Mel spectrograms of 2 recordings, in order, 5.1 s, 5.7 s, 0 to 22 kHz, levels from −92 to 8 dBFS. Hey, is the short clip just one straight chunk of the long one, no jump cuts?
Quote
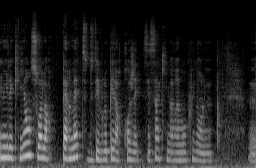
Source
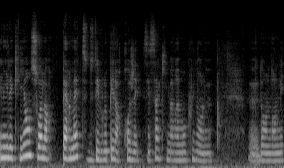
yes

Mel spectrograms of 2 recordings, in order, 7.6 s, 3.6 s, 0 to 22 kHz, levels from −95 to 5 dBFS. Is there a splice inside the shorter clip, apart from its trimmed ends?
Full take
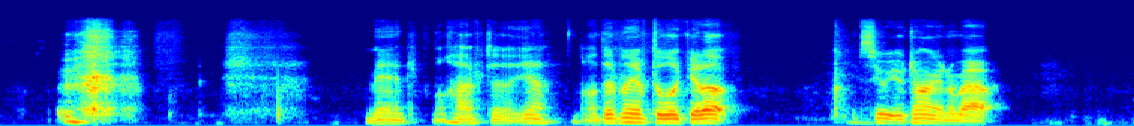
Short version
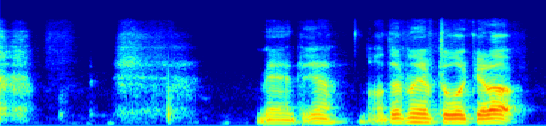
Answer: yes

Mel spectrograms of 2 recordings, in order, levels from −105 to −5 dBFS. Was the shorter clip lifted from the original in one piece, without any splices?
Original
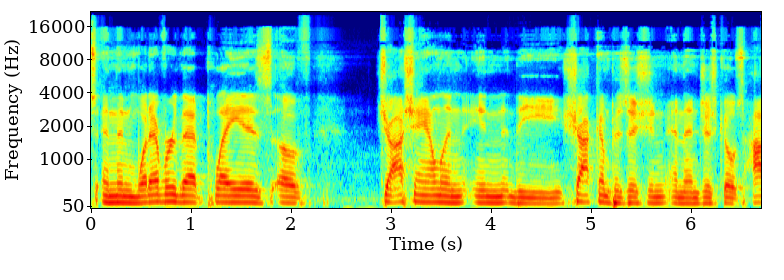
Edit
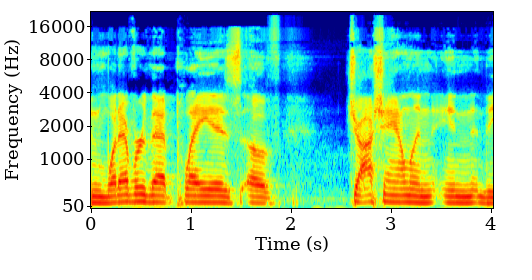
yes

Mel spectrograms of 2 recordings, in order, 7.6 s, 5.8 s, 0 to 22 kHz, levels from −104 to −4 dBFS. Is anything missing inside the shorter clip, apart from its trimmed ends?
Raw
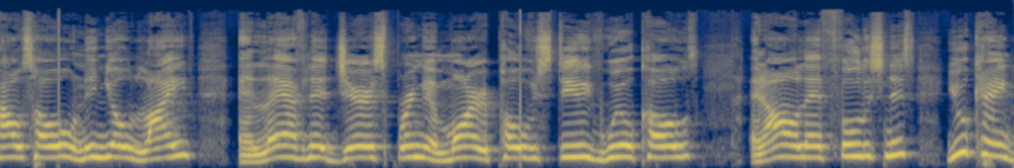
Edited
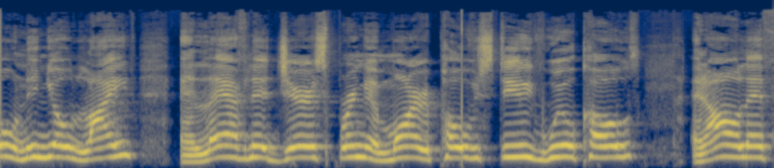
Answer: no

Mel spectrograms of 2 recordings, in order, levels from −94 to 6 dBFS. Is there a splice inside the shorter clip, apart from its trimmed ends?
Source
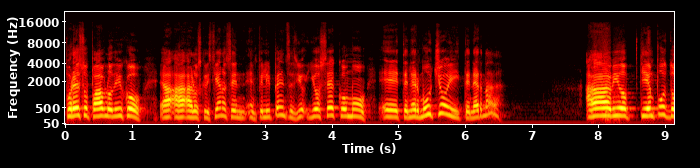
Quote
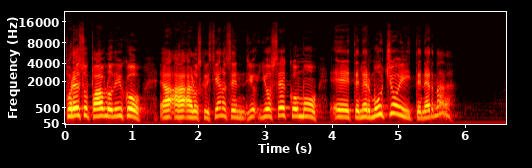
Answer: yes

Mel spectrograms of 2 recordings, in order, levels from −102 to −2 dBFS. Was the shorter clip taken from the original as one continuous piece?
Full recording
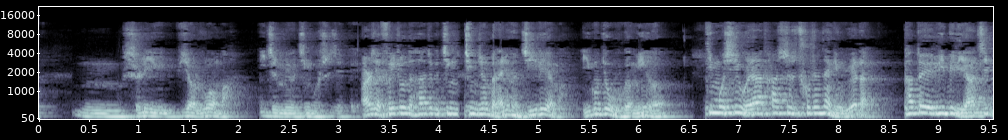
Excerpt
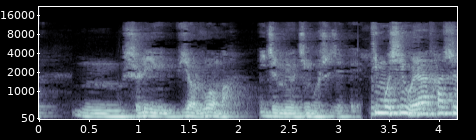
no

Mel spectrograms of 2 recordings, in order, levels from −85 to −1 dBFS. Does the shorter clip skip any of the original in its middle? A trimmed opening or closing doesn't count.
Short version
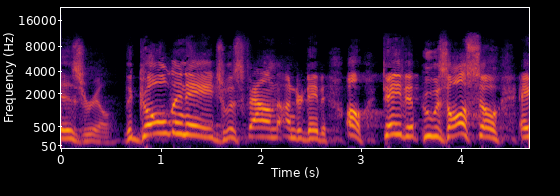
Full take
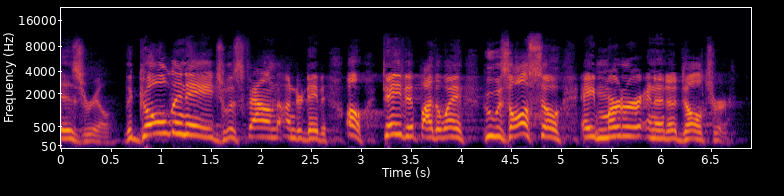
yes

